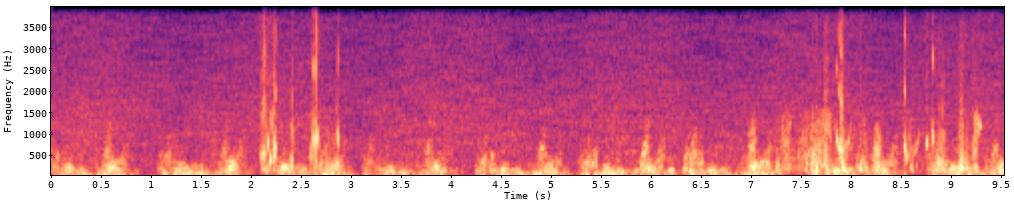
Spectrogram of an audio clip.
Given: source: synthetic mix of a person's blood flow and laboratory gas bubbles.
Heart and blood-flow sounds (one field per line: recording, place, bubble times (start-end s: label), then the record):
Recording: Doppler ultrasound of blood flow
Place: precordium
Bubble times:
2.07-2.27 s: bubbles
2.37-2.44 s: bubbles
2.56-2.90 s: bubbles
7.21-7.39 s: bubbles
7.47-8.18 s: bubbles
8.48-8.95 s: bubbles
9.04-9.30 s: bubbles
From the record:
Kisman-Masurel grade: 223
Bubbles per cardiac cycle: several, 3 to 8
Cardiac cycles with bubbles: 10 to 50%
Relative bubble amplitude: loud (0.450 to 0.775)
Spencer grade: 2 (many but less than half of the cardiac periods contain bubble signals, singularly or in groups)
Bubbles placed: only in the low amplitude regions of the cardiac cycle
